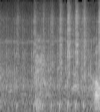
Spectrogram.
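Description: An engine idling in the background with a quick, even ticking, under faint voices.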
